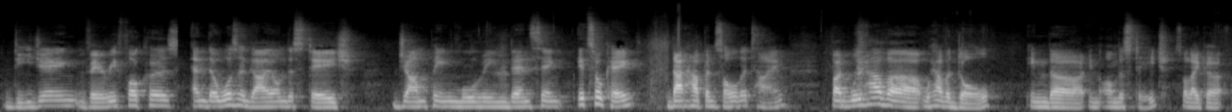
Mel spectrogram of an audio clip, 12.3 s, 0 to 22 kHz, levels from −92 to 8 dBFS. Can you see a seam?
yes; 1 cut; at 1.8 s

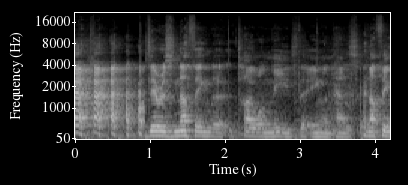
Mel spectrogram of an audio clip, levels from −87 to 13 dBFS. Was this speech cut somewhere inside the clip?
yes; 1 cut; at 0.9 s

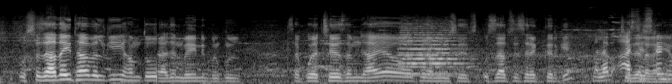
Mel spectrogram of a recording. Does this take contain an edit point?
yes; 1 cut; at 1.6 s

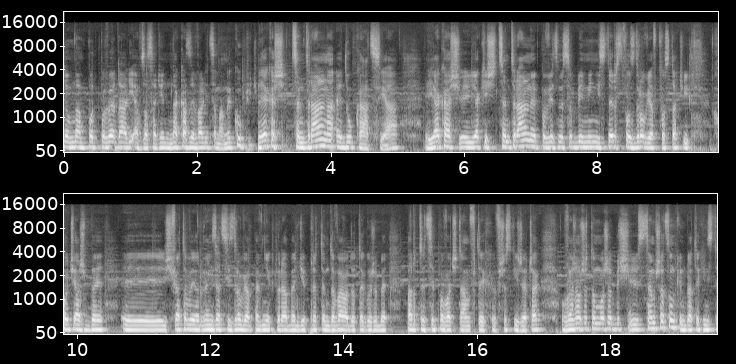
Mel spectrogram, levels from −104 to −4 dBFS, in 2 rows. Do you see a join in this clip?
yes; 1 cut; at 2.9 s

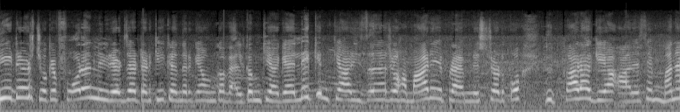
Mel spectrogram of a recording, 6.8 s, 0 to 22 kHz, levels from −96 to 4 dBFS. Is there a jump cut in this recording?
no; 0 cuts

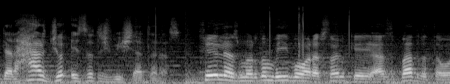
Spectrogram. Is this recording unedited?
no; 1 cut; at 2.0 s

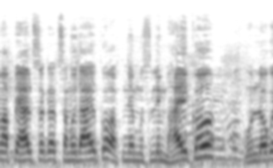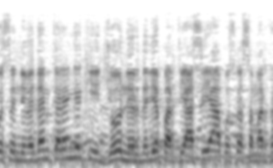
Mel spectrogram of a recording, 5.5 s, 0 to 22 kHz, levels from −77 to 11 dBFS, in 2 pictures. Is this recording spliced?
no; 0 cuts

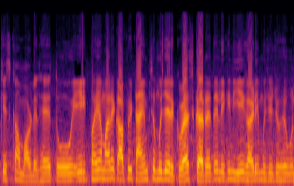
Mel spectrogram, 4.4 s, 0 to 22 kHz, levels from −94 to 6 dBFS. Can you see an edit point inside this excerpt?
no; 0 cuts

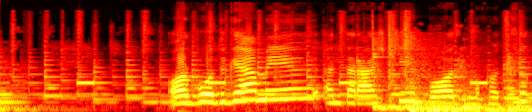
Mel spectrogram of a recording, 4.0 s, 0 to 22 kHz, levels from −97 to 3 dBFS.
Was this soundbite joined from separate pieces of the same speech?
yes; 1 cut; at 1.1 s

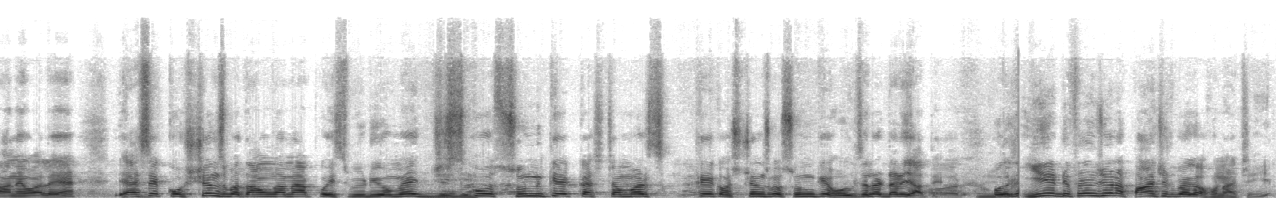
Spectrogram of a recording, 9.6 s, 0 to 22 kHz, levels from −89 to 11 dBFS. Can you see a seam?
yes; 1 cut; at 7.6 s

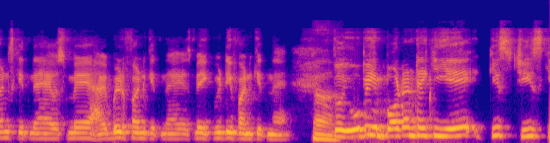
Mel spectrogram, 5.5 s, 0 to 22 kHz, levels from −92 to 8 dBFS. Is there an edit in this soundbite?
no; 0 cuts

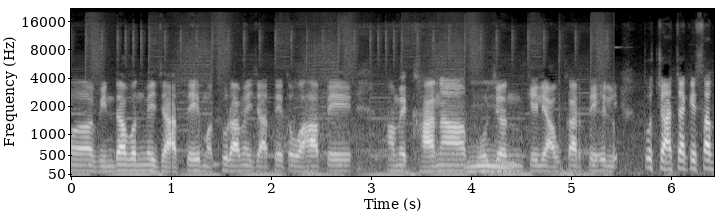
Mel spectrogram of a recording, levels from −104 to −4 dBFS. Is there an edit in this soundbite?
yes; 1 cut; at 5.4 s

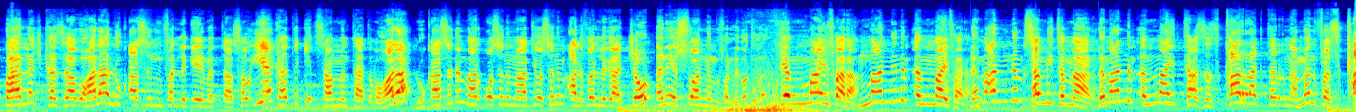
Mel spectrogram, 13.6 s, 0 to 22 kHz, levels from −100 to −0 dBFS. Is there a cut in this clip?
yes; 1 cut; at 7.7 s

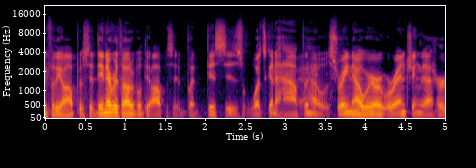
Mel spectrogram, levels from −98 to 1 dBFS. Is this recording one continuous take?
no; 1 cut; at 3.5 s

